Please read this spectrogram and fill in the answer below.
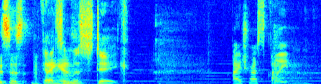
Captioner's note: pat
